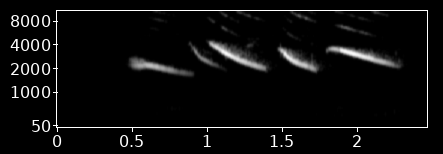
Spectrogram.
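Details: Green-winged saltator singing free in the wild: a full phrase of four clear, falling whistles. A softer opening note leads into three bright downslurs, the final one drawn out. No other noise.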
